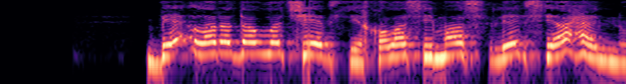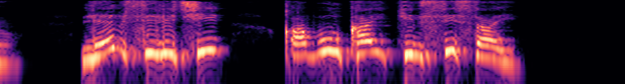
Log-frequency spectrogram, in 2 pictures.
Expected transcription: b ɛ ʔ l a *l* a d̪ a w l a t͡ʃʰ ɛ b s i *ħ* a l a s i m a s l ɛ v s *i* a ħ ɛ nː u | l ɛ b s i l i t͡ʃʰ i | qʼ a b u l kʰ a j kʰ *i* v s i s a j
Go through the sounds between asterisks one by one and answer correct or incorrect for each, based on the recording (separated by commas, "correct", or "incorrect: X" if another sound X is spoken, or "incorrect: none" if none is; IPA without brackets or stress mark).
incorrect: ɾ, incorrect: χ, correct, correct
